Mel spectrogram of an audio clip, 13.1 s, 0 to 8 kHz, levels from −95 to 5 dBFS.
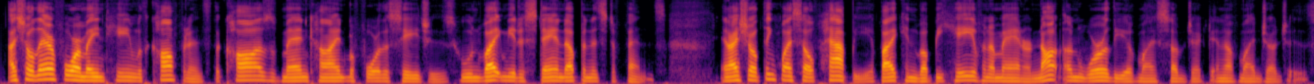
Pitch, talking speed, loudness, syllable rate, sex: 125 Hz, 205 wpm, -20 LUFS, 5.7 syllables/s, male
